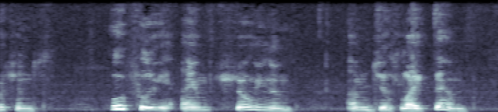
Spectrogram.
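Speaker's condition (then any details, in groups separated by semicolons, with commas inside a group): Cerebral palsy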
